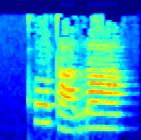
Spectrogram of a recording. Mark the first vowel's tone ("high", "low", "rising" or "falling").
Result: high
